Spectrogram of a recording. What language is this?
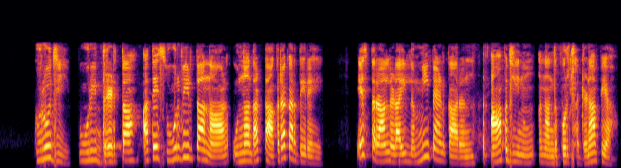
Punjabi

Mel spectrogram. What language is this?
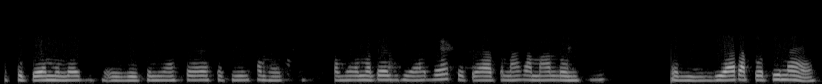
Assamese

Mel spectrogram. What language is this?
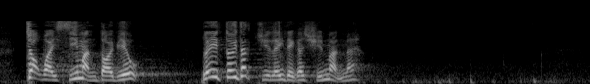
Cantonese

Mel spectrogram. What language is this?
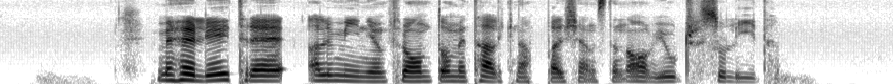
Swedish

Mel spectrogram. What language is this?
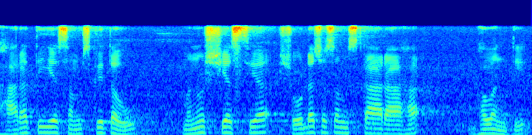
Sanskrit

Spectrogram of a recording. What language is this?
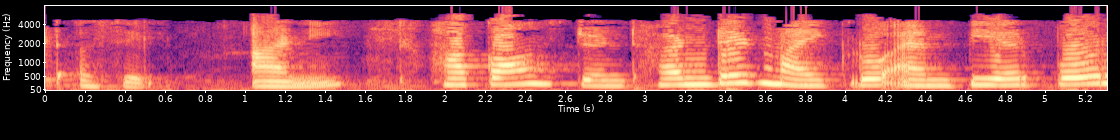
Marathi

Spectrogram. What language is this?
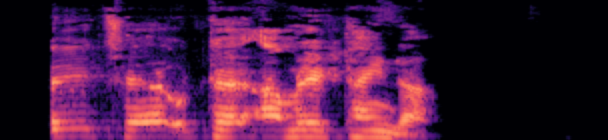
Sindhi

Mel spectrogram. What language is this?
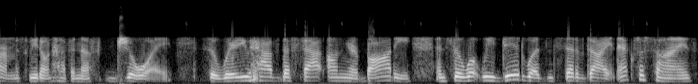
English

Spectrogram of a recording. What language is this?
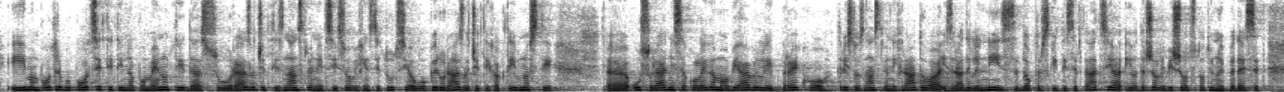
Croatian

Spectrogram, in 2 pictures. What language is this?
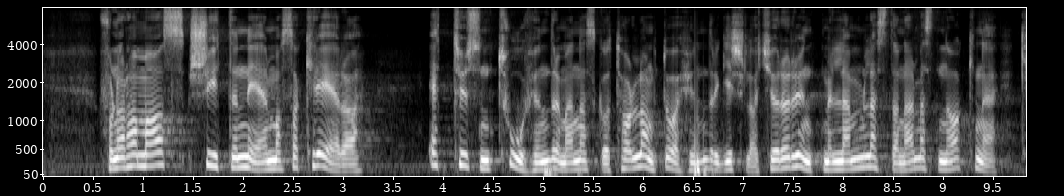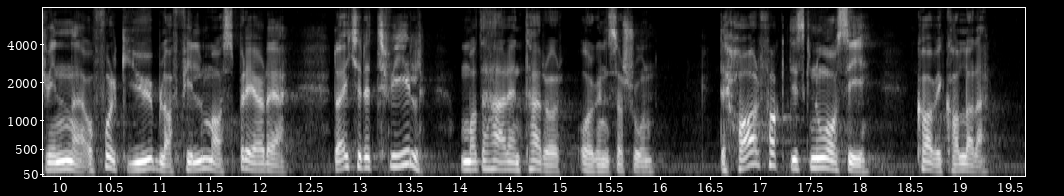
Norwegian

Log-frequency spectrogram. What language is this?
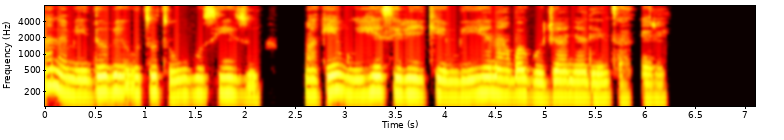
Igbo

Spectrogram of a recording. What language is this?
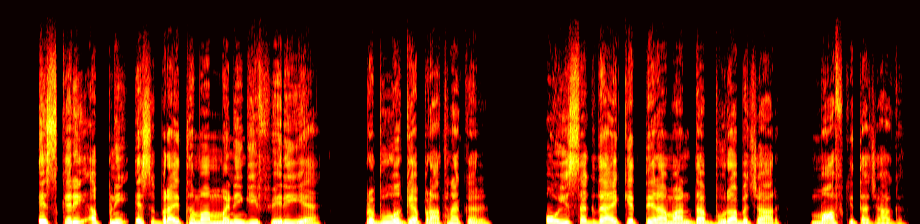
Dogri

